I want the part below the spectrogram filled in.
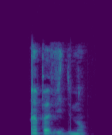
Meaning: fearlessly
- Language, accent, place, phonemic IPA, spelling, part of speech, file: French, France, Lyon, /ɛ̃.pa.vid.mɑ̃/, impavidement, adverb, LL-Q150 (fra)-impavidement.wav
